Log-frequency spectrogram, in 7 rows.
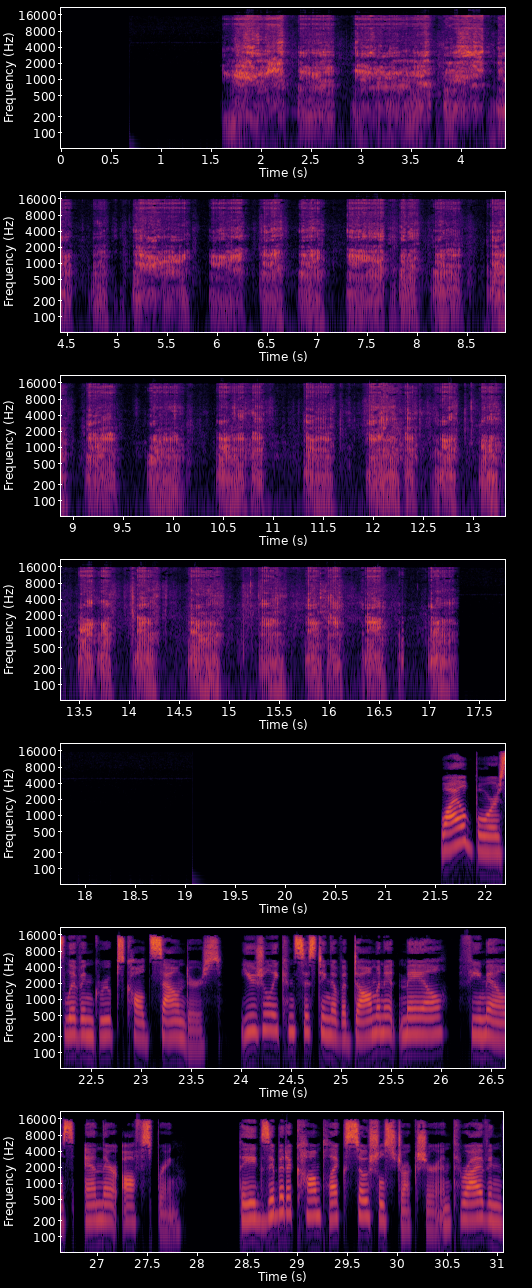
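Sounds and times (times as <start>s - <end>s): wild boar grunting: 1.6s - 17.4s.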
